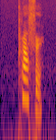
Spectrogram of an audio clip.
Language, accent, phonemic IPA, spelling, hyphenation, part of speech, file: English, General American, /ˈpɹɑfɚ/, proffer, prof‧fer, noun / verb, En-us-proffer.ogg
- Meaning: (noun) 1. An offer made; something proposed for acceptance by another; a tender 2. An attempt, an essay; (verb) To offer for acceptance; to propose to give; to make a tender of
